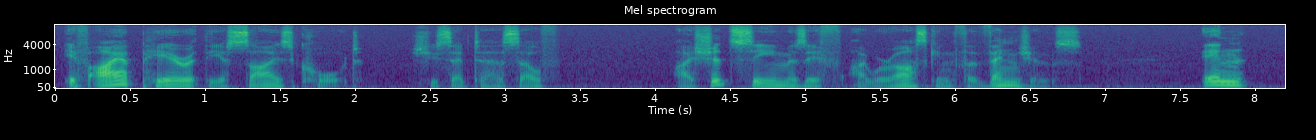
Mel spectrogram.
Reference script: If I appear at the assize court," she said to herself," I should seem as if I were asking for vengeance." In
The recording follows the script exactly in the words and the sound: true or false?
true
